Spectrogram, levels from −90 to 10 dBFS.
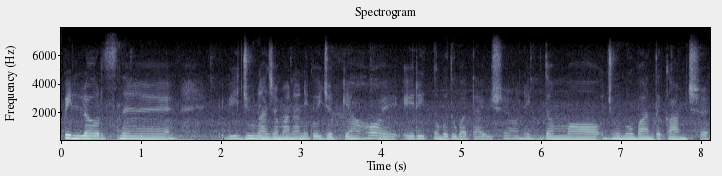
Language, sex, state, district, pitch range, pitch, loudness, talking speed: Gujarati, female, Gujarat, Gandhinagar, 170-180 Hz, 175 Hz, -18 LUFS, 140 wpm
